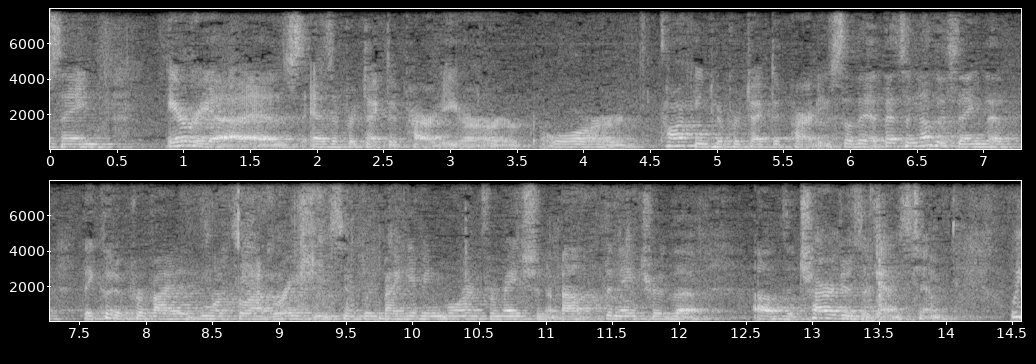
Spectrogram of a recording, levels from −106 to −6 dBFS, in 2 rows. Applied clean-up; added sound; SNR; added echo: neural mask model Resemble Enhance denoiser.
